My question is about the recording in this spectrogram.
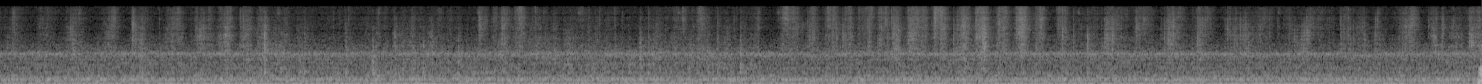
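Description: Shaving brush scrubbing lather onto the face: soft, scratchy brush strokes repeating against skin and stubble. A steady low hum runs underneath.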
